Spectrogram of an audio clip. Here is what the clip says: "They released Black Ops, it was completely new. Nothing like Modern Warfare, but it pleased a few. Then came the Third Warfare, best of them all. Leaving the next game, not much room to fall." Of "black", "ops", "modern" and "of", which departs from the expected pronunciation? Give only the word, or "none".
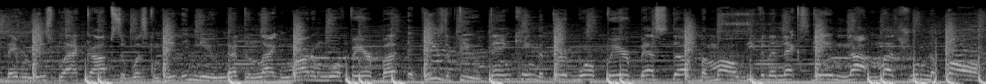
of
